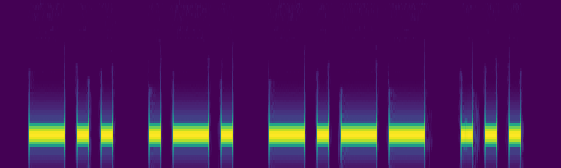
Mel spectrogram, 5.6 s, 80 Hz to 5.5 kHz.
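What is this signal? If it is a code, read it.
Morse code, heard as a keyed tone, about 10 wpm, 600 Hz. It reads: DRYS
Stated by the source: Morse practice of short Danish words at 10 wpm, from CW med Gnister.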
